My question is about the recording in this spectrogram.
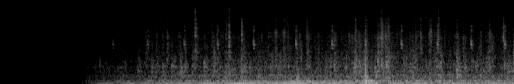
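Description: A vehicle's engine idling as a steady low hum, with irregular light ticks and taps over it. The sound fades in about a second in.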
